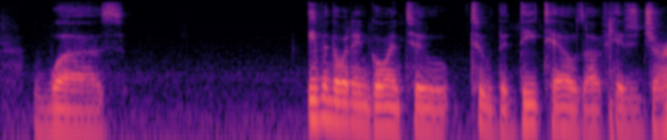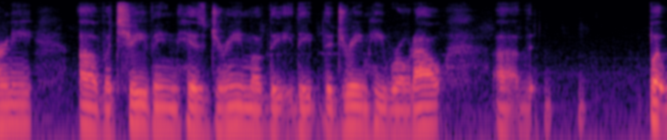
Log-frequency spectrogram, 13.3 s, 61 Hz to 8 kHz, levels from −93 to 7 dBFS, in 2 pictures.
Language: English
